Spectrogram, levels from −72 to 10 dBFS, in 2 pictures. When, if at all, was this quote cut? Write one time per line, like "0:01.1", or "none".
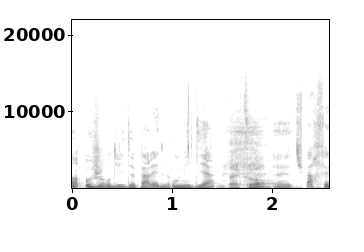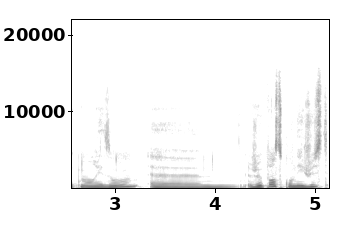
0:01.0
0:02.3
